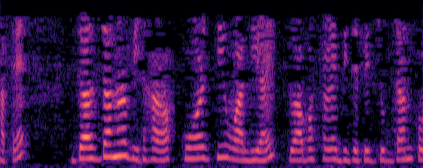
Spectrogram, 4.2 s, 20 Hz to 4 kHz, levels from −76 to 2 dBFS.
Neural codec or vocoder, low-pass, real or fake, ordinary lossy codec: none; 3.6 kHz; real; MP3, 16 kbps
